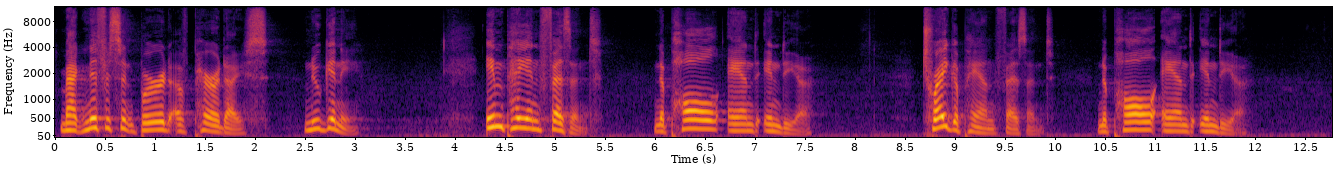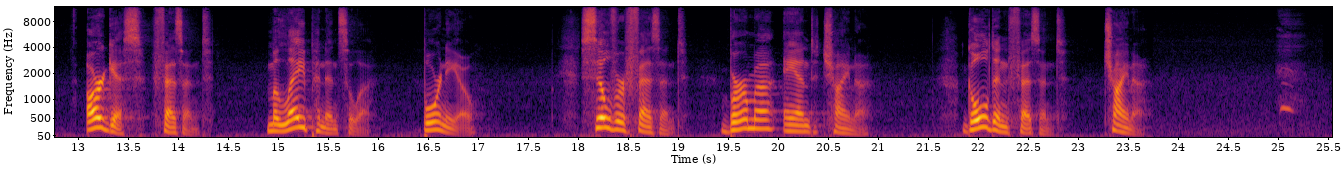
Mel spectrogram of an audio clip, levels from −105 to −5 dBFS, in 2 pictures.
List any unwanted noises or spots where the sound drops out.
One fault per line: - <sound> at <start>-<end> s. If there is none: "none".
- breath at 25.0-25.3 s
